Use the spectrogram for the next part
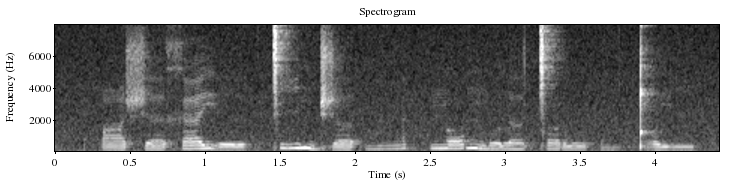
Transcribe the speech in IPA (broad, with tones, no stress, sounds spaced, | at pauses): ʔ ɑ˩ ʃ ɛ˩ x æ˧˥ j ɪ˩ | ǀ i˧˥ n d͡ʒ ɜ˩ ʔ æ̤˧˥ | n ɔ˧˥ ŋ͡m ʊ˩ l ɜ˩ ǀ ʌ˩ ɾ u˩ | æ̤˩ ɡ͡ǃ ɔ˩ j i˩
